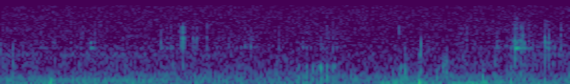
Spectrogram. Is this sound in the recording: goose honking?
no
